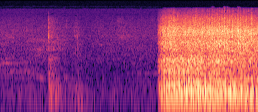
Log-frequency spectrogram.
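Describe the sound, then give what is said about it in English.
Motorcycle engine idling as the bike rolls down a road toward a scrapyard; after a quiet stretch the engine noise comes in abruptly and holds as a loud, steady drone to the end. “idles his bike down a road towards his knacker's yard”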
